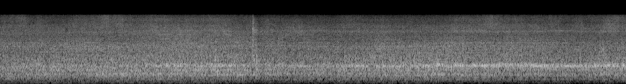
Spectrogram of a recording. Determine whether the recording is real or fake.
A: fake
